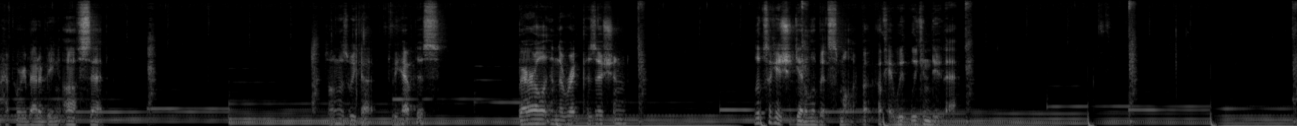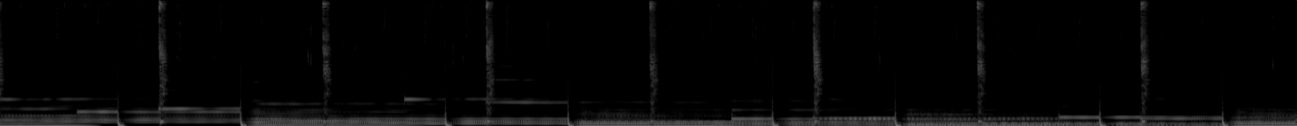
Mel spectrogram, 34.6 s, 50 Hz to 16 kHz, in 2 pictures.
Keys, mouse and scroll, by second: 4.7 Tab, 15.6 Tab, 17.2 g, 18.3 middle click, 19.6 KP_1, 20.0 KP_3, 21.3 g, 24.3 s, 25.2 middle click, 25.6 Tab, 26.6 Tab, 27.3 KP_1, 27.5 KP_3, 28.9 ctrl+r, 29.1-33.4 ctrl+drag, 34.2-34.5 drag, 34.2 3.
